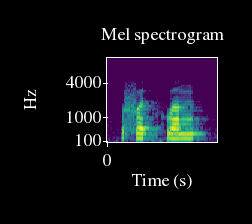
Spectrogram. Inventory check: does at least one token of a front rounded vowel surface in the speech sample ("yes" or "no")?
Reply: no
